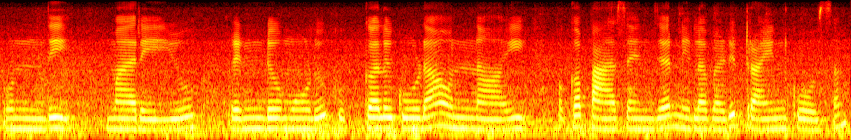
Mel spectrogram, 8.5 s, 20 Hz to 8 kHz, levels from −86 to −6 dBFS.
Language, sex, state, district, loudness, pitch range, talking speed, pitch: Telugu, female, Andhra Pradesh, Sri Satya Sai, -16 LUFS, 180-190 Hz, 85 wpm, 185 Hz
